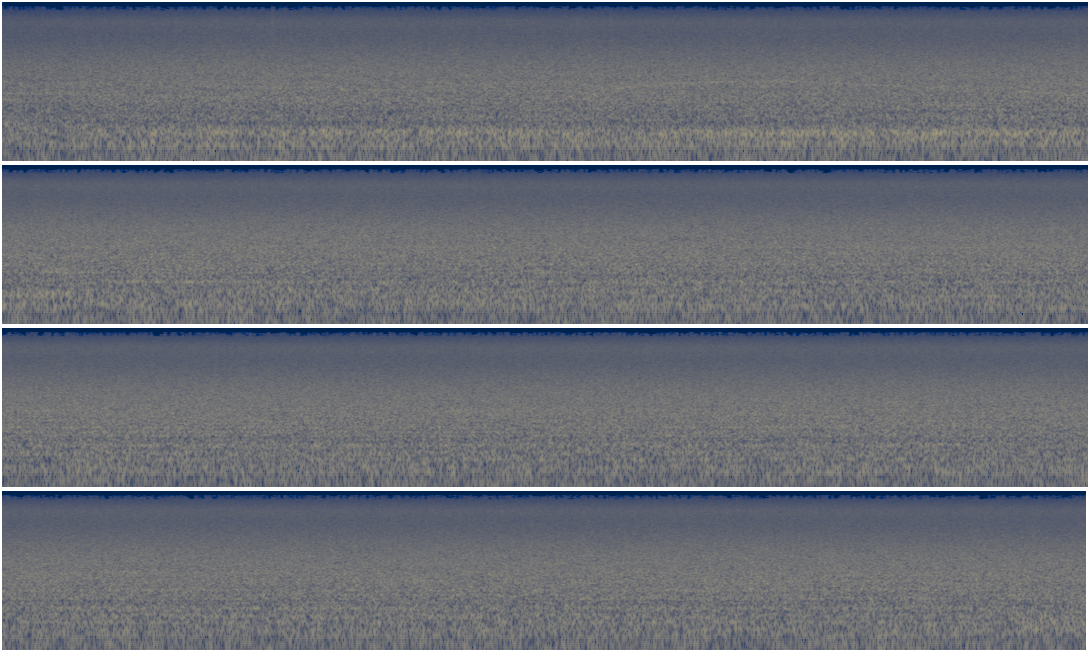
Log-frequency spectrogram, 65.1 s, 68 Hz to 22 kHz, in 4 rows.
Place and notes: Fountain's - B Cente41.88N-87.61W
Recorded on Zoom H4N. Listening to the stepped waterfall from below on the West side of the fountain.
IL, USA, 14 June 2017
